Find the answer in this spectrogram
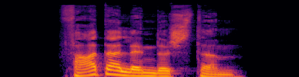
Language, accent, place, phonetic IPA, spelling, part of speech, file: German, Germany, Berlin, [ˈfaːtɐˌlɛndɪʃstəm], vaterländischstem, adjective, De-vaterländischstem.ogg
- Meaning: strong dative masculine/neuter singular superlative degree of vaterländisch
